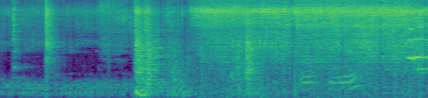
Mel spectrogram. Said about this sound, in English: I will cover it up and allow it to simmer.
